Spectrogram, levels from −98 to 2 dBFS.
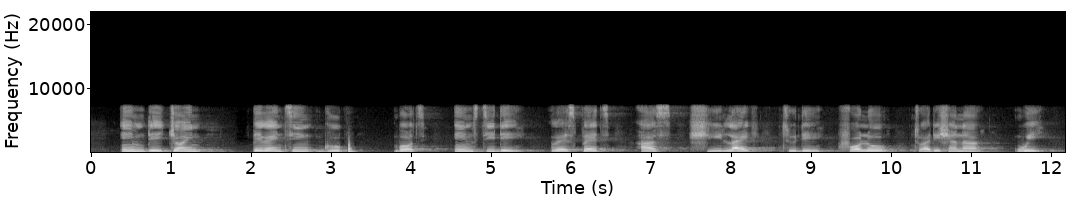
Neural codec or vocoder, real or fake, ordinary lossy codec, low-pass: none; real; none; 7.2 kHz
